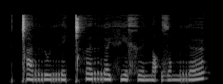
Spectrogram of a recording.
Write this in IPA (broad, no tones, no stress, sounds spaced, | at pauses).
ǀ a r u r e ǀʰ ə r œ fʲ ɛ x ø n e ʔ zˤ ø m r œ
